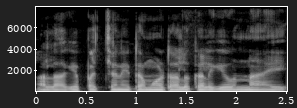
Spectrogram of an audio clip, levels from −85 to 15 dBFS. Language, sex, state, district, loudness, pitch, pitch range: Telugu, male, Andhra Pradesh, Sri Satya Sai, -18 LUFS, 90 Hz, 90-95 Hz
